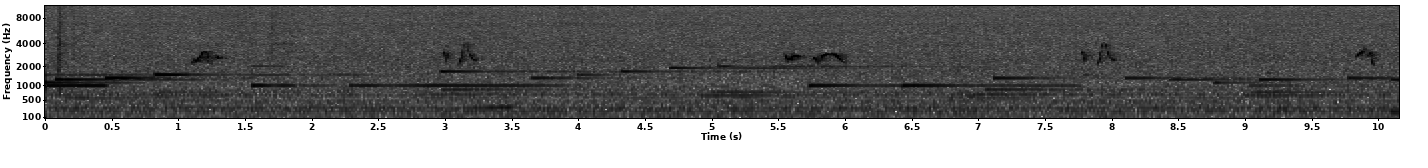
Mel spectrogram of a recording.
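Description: A plush teddy-bear soother playing its lullaby: a slow, simple melody of single clear notes, with a few short chirps mixed in.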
